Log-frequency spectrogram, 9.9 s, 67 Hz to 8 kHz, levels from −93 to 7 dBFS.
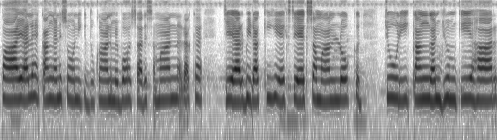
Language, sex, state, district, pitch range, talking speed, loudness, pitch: Hindi, female, Madhya Pradesh, Katni, 260-275 Hz, 155 wpm, -17 LUFS, 265 Hz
